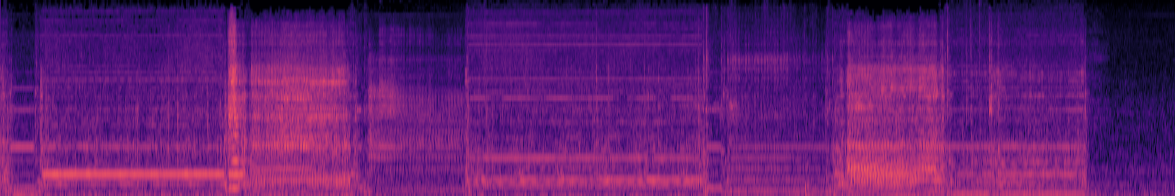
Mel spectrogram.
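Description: A cutting machine whirs as its carriage moves back and forth.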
